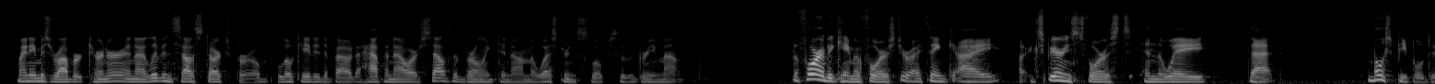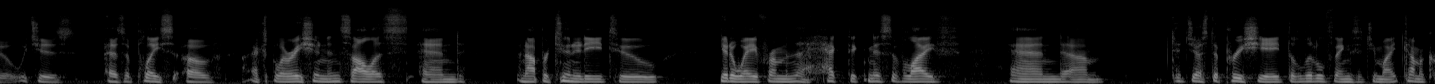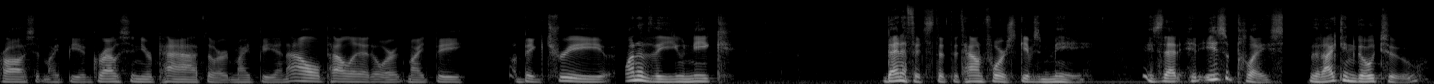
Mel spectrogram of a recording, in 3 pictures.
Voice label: audiovignette rough mix; Voices Project; Listen to a Conversation; Hinesburg; town forest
